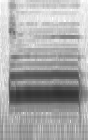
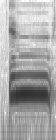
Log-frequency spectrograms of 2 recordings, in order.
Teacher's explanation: کریں گے، ان، یہ ایک الف کے جتنا غنہ ہے، ان، اپنی زبان کا سرا جو ہے موڑیں گے اوپر کی طرف، وہ ہمارے اوپر والے دانت جو مسوڑے ہیں ان کی جڑ سے لگے · انی میں ہم جو نون کے اوپر تشدید آ گئی ہے تو یہاں پر ہم ایک الف کے جتنا اس کو غنہ کریں گے ، ان، یہ ایک الف کے جتنا غنہ ہے، ان، اپنی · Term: نون مشدد کا غنہ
